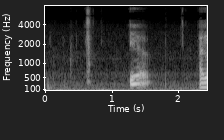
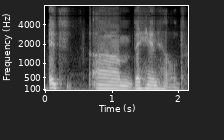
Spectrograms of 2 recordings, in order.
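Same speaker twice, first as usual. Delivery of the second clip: deep mock-shy caller voice; low put-on voice; 8 semitones lower than usual. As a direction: drop the voice low and play embarrassed.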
